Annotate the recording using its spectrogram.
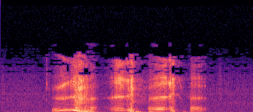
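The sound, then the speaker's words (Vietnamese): A voice imitates a sudden coughing fit of a blind old man: four rough, throaty bursts in quick succession, the first strongest, against near silence. “Nói tới đó đột nhiên ho sặc sụa.”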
